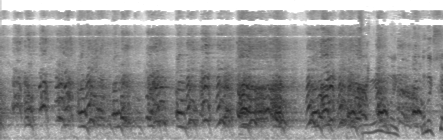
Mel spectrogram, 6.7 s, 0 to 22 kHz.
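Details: Hunting dog Rocky during black bear training on the season's opening day, July 2024: rapid, overlapping barks in uneven bursts, almost without pause, with a brief human voice near the end.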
